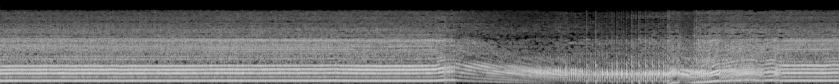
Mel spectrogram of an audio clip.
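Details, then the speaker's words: Ported Stihl MS461 chainsaw with a limited coil on its first cuts: it screams at full throttle, bogs into the cut, then burbles and climbs back, four-stroking as it enters and exits the wood, showing a proper carb tune. "now notice that you hear the saw four stroking as it enters the wood and as it exits the wood let's listen for that again listen for for stroking"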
